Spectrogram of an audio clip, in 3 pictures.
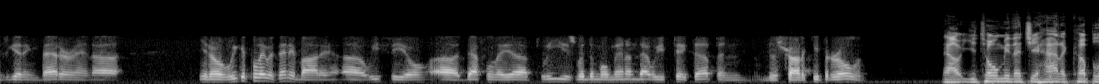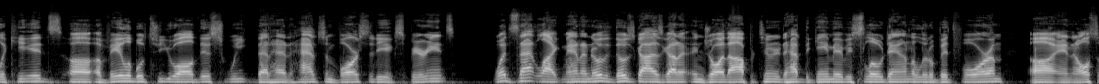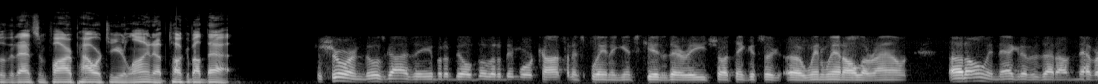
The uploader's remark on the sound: we go to the phone lines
